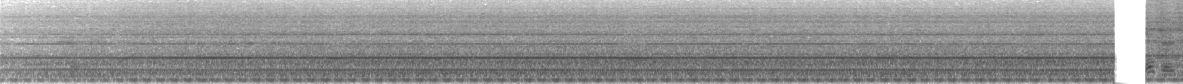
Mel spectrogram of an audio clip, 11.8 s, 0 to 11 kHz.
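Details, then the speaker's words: 1993 Ford Mustang GT with a Coyote swap and hydroboost brakes, after a fluid change and bleeding the hydroboost. Steady, even hum with a soft regular pulse and no whine; steering is smooth and the power steering pump is healthy. "the steering wheel is extremely smooth man like it's as you guys can hear my power steering pump is then wiring anymore"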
